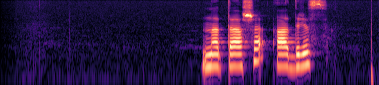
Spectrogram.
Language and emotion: Russian, neutral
